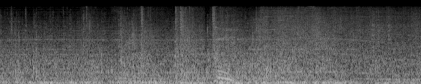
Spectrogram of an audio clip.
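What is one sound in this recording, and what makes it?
Water splashes under a truck's wheels.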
